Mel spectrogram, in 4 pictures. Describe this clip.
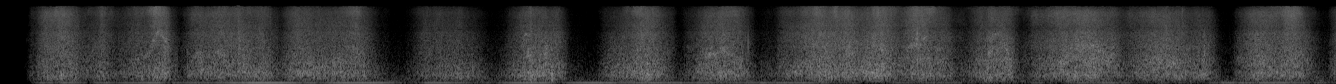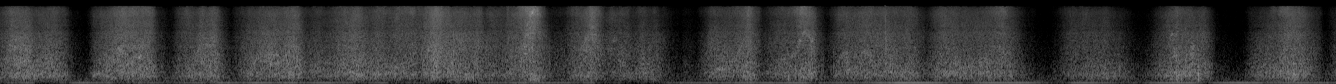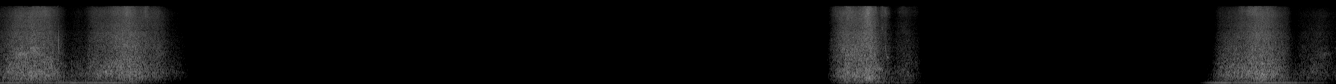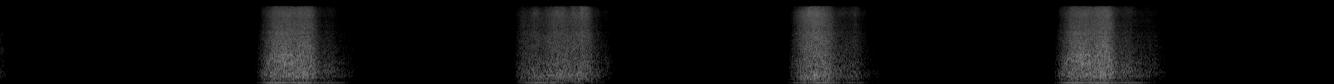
walking slipper fabric rhythm
hiking with slippery fabric coat
clothing, fabric, polyester, rhythmic, slippery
